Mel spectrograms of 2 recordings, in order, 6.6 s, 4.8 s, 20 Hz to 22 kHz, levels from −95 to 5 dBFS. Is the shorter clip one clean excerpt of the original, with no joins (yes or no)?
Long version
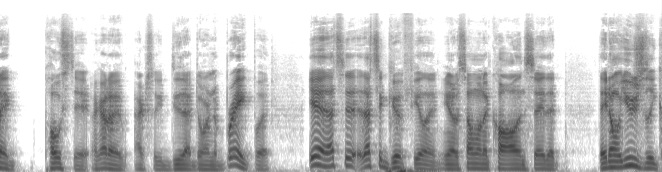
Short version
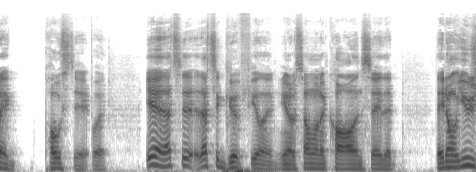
no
